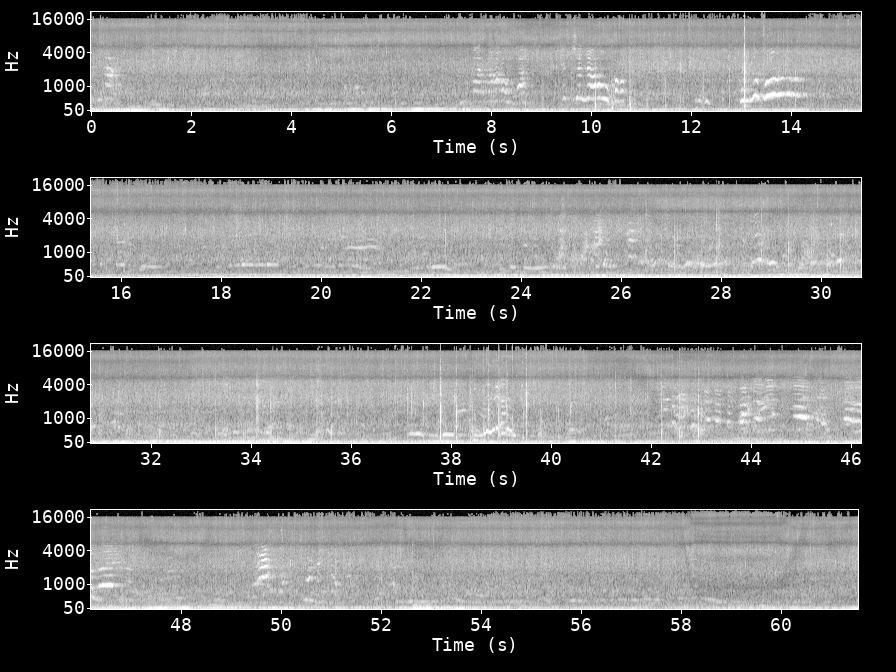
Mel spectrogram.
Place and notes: clervaux, fountain
A water fountain at the beginning of the towns small traffic free zone. The sound of the water and children running around, screaming in local tongue and playing catch me.
Recorded in the early evening on a warm windy summer day.
Clervaux, Springbrunnen
Ein Springbrunnen am Beginn der Fußgängerzone der Stadt. Das Geräusch von Wasser und rennenden Kindern, im lokalen Dialekt rufend und Fangen spielend. Aufgenommen am frühen Abend an einem warmen windigen Sommertag.
Clervaux, jet d’eau
Une fontaine qui crache son jet à l’entrée de la zone piétonne de la ville. Le bruit de l’eau et des enfants qui courent, s’interpellent dans le dialecte local et jouent au chat et à la souris. Enregistré tôt le matin, un jour d’été chaud et venteux.
Projekt - Klangraum Our - topographic field recordings, sound objects and social ambiences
